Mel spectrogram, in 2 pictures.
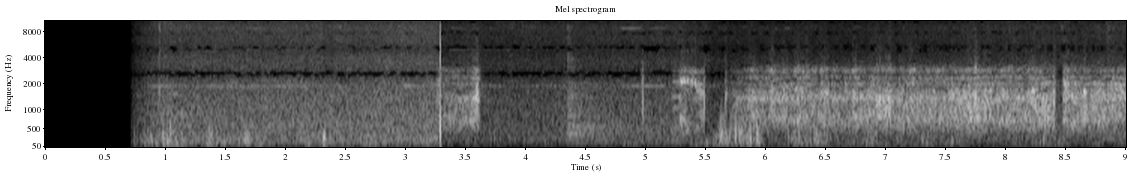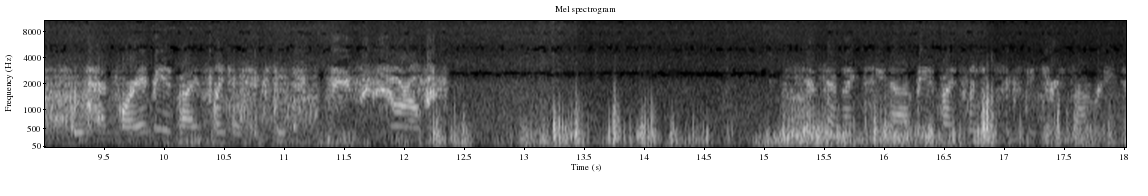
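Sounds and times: radio static hiss: 2.8s - 12.8s, 15.0s - 18.0s
radio dispatch voices: 3.3s - 3.7s, 5.0s - 12.5s, 15.1s - 18.0s.

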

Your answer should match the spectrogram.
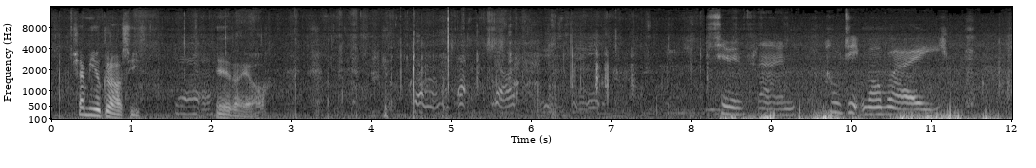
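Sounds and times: wind rumble on microphone: 8.2s - 12.0s.

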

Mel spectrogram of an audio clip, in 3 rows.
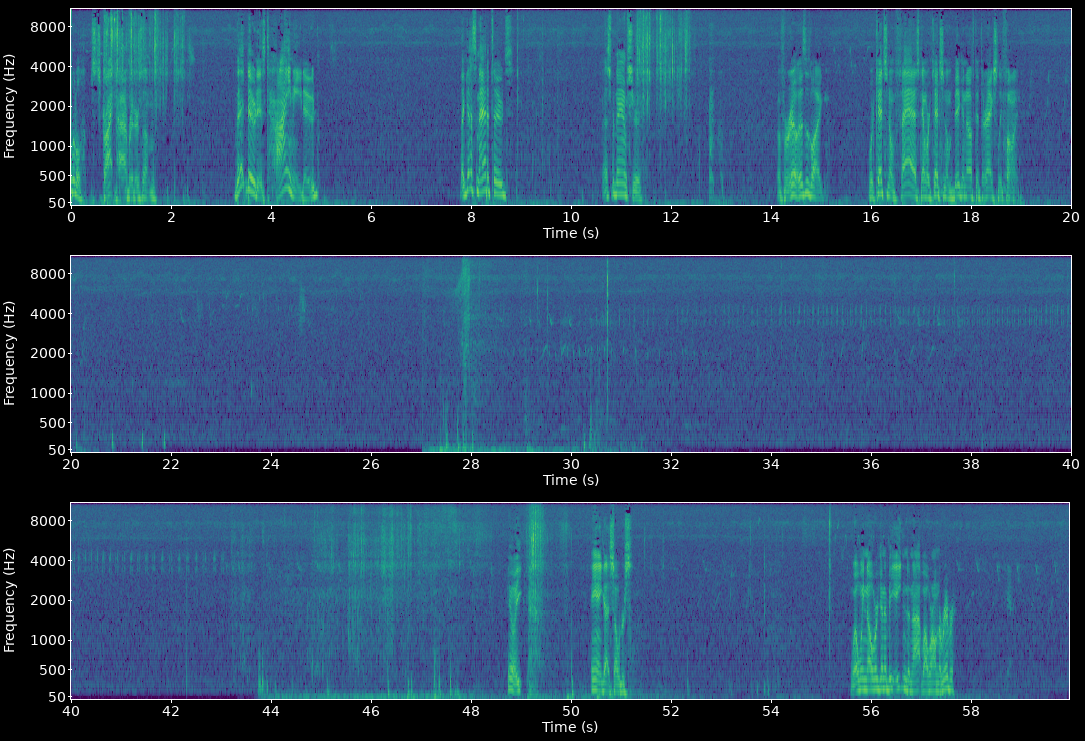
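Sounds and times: low rumbling microphone noise: 0.0s - 22.3s, 27.0s - 32.4s, 43.7s - 59.9s
pushing through tall grass: 0.5s - 3.4s, 43.2s - 51.5s.

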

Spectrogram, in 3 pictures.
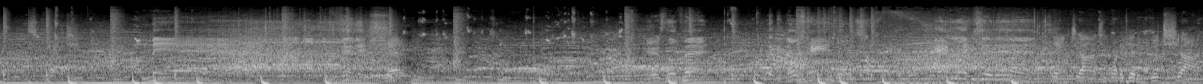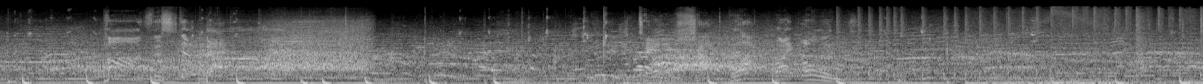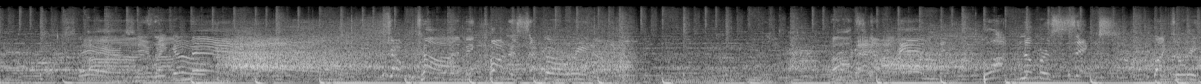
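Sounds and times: arena crowd noise: 0.0s - 36.0s
sneakers squeaking: 0.2s - 1.6s, 3.9s - 8.7s, 10.9s - 13.1s, 13.7s - 18.6s, 20.6s - 22.6s.

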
